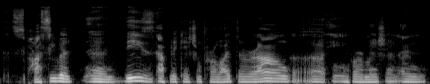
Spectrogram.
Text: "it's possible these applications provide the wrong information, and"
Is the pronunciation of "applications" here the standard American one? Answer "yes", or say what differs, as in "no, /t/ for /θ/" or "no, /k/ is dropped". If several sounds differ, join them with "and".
no, /z/ is dropped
